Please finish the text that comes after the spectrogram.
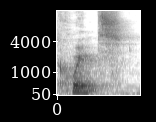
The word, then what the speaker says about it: quince: It's pronounced quince.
